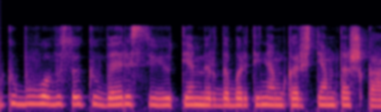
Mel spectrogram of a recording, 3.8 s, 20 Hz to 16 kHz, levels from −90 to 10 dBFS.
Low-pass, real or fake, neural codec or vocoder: 7.2 kHz; real; none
